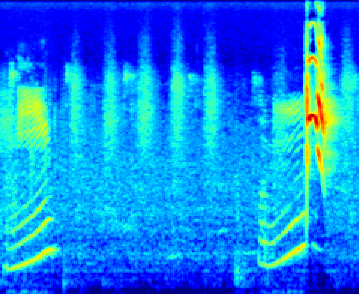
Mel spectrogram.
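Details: Pet ringneck parrot talking: a rising, nasal, voice-like syllable, a quiet pause with faint background murmur, then another rising syllable ending in a sharp, shrill screech.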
